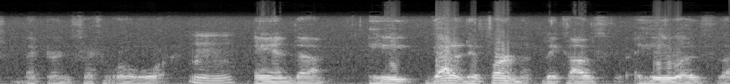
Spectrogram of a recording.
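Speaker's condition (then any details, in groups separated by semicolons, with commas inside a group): Parkinson's; tremors as early symptom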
